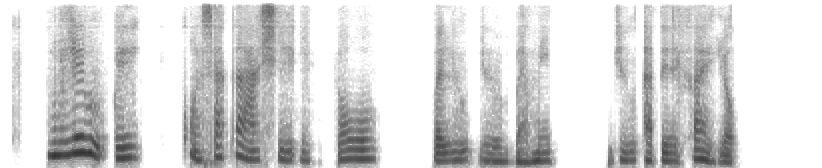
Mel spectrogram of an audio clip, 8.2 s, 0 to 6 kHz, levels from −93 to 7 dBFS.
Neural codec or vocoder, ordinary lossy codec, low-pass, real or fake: codec, 16 kHz in and 24 kHz out, 0.6 kbps, FireRedTTS-2 codec; none; 5.4 kHz; fake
